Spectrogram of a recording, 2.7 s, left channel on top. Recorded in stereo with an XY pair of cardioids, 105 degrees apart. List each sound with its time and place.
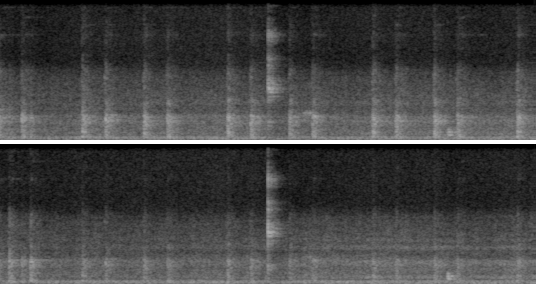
1.3 s a clink: 50° right, 1.4 m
